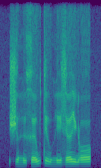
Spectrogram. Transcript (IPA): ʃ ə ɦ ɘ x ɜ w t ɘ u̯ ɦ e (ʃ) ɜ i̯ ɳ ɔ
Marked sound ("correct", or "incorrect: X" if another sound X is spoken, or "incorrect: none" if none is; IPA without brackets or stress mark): incorrect: z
